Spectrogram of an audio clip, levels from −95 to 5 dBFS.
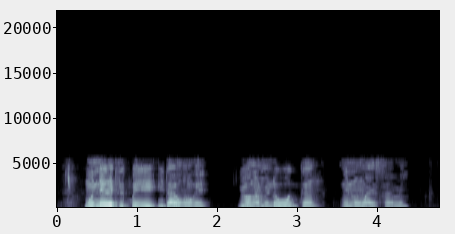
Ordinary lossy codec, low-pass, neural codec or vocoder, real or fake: none; 5.4 kHz; none; real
